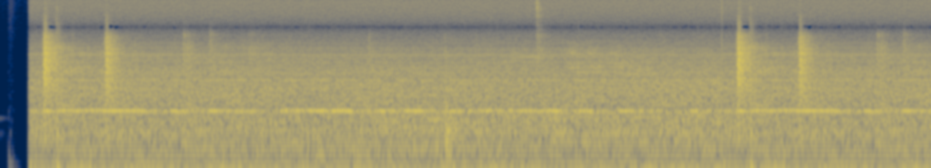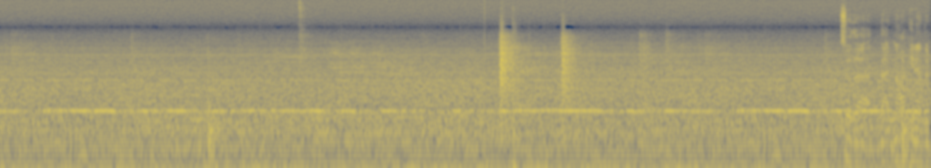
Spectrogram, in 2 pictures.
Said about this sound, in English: you hear that whirring sound for sure, right?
